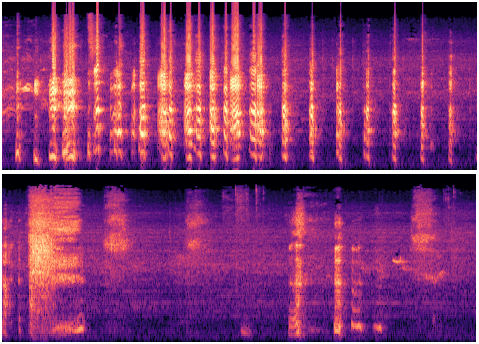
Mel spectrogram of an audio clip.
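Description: A rapid string of short, breathy bursts fades out, then a single sharp sneeze rings out, followed by a few faint scattered sounds.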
